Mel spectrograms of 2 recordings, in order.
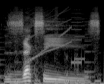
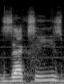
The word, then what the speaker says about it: Xexyz: so-called good game frog it's called zexis X XYZ is how it's spelled I don't know if that's the proper name for it zexis but that's what I always have called it since I've learned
